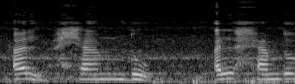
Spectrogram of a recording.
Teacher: الحمد میں حمزہ کو واضح کر کے پڑھنا ہے اور ح کا مخرج نکالنا ہے اور میم کے آواز کو ناک میں نہیں لے کے جانی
